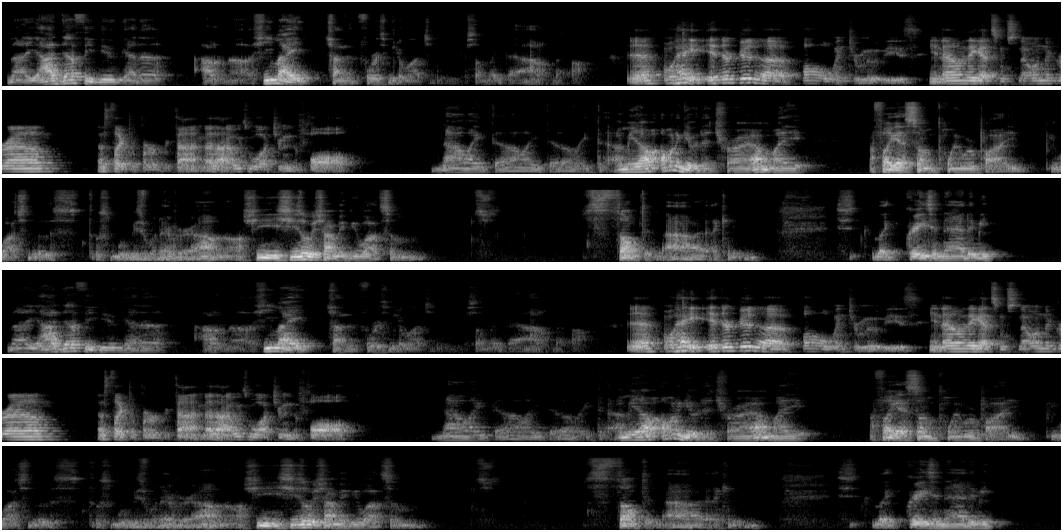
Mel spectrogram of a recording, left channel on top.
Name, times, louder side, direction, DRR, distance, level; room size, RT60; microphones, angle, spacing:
voice 1, 0.1-1.6 2.0-4.2 4.8-5.4 6.8-6.9 14.9-18.6 19.3-20.8 21.1-25.3 25.9-26.0 27.0-28.3 28.6-28.7 29.0-29.2 29.5-31.0, left 3 dB, 45° left, 3 dB, 0.5 m, -24 dB
voice 2, 6.2-11.1 11.5-14.0, right 1 dB, 5° right, -1 dB, 0.6 m, -23 dB
4.1 x 2.3 x 2.4 m, 0.41 s
head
